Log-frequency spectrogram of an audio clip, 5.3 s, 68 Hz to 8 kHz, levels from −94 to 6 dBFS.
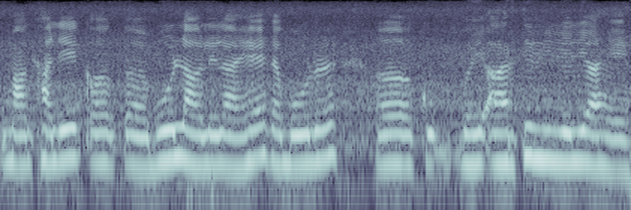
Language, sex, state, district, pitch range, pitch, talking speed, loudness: Marathi, male, Maharashtra, Mumbai Suburban, 185-205 Hz, 195 Hz, 180 wpm, -14 LUFS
